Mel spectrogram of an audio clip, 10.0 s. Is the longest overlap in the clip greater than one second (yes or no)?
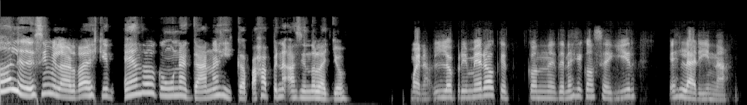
no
